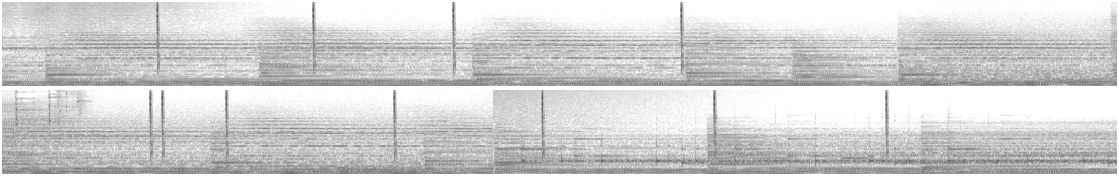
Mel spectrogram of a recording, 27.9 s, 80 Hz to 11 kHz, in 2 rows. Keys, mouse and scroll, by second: 1.0 ctrl+u, 1.4 Escape, 2.0 click, 4.8 right click, 5.7 click, 6.4 F4, 8.3 F2, 8.5 click, 8.8 right click, 10.9 ctrl+i, 13.0 scroll down 1, 15.8 click, 20.6 F2, 20.7 click, 20.9 right click, 22.9 click.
